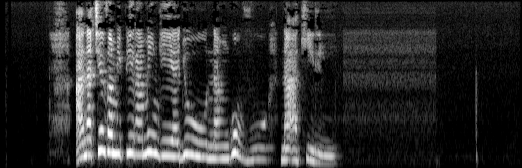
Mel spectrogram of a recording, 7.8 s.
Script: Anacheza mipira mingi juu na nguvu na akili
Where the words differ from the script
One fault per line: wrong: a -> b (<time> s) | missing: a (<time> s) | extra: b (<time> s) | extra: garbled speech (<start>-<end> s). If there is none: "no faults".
extra: ya (2.6 s)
